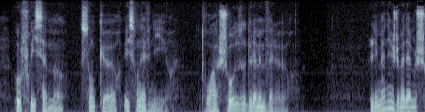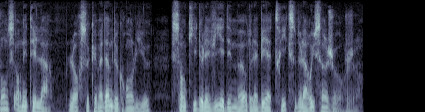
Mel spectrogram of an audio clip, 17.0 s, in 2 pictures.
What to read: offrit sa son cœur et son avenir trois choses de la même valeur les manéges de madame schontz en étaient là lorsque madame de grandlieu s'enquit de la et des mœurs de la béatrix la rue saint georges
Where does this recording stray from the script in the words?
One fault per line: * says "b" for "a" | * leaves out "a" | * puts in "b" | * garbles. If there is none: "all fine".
* puts in "main"
* puts in "vie"
* puts in "de"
